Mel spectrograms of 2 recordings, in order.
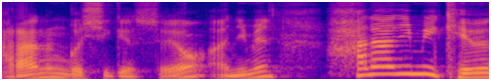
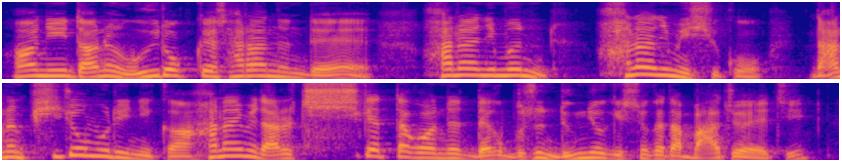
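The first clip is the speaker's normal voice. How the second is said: usual speaking voice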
